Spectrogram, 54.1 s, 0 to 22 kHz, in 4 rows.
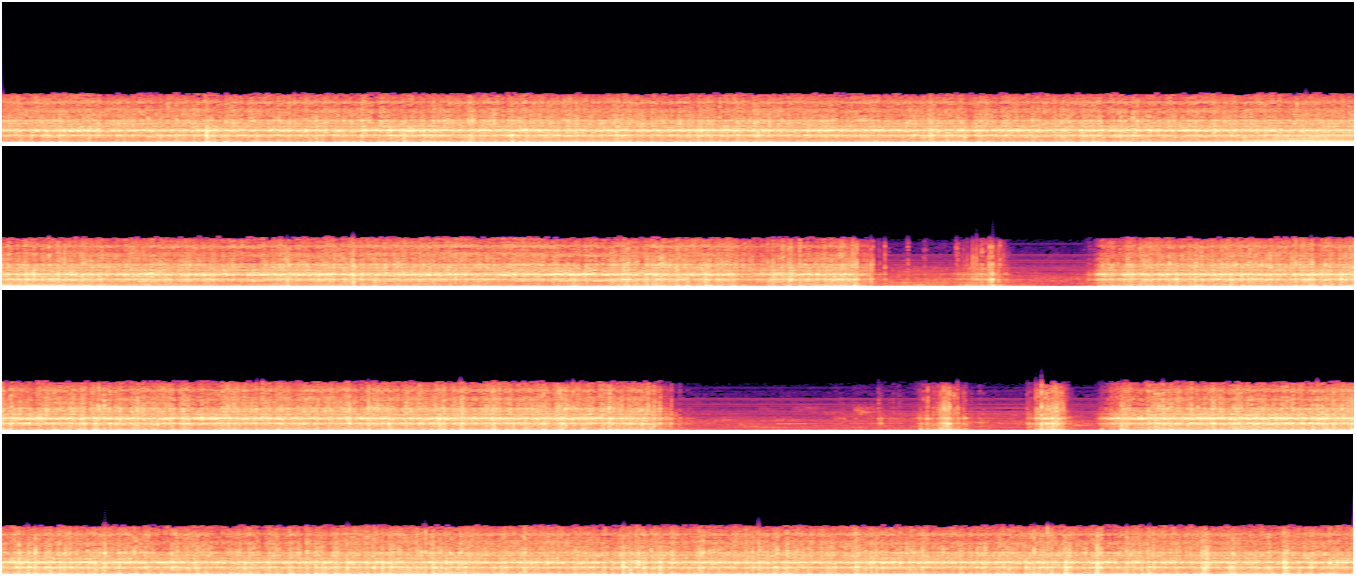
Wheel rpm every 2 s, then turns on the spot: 110, 110, 120, 120, 120, 120, 110, 110, 110, 110, 110, 20, 60, 120, 120, 120, 100, 10, 10, 80, 120, 110, 120, 120, 110, 120, 120.
22-24 36-38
